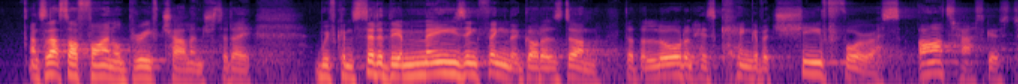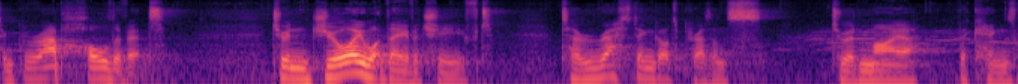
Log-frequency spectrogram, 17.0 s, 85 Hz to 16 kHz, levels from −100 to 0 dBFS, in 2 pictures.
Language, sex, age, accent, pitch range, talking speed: English, male, 30-49, British, 100-130 Hz, 175 wpm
